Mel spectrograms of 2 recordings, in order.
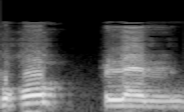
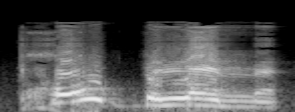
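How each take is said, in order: First: The word begins with a B sound. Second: The word begins with a P sound. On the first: The speaker calls it wrong. "tu es en train de dire un problème. Donc, c'est le contraire" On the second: The speaker calls it right. "B et P doivent être bien prononcés"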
